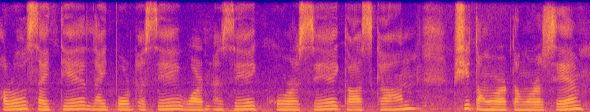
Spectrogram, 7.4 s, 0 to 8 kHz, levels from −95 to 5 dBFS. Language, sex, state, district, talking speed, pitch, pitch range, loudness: Nagamese, female, Nagaland, Dimapur, 130 wpm, 210 Hz, 200-235 Hz, -15 LUFS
